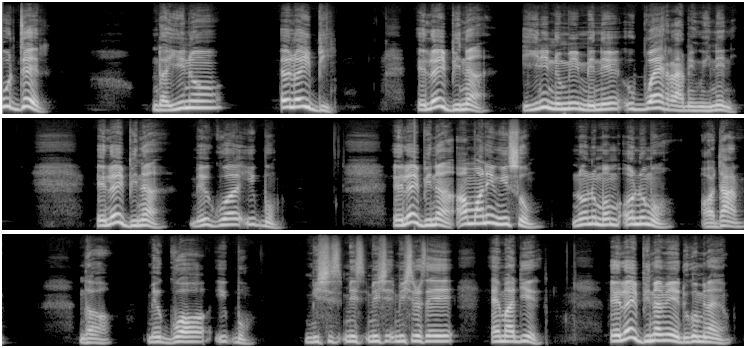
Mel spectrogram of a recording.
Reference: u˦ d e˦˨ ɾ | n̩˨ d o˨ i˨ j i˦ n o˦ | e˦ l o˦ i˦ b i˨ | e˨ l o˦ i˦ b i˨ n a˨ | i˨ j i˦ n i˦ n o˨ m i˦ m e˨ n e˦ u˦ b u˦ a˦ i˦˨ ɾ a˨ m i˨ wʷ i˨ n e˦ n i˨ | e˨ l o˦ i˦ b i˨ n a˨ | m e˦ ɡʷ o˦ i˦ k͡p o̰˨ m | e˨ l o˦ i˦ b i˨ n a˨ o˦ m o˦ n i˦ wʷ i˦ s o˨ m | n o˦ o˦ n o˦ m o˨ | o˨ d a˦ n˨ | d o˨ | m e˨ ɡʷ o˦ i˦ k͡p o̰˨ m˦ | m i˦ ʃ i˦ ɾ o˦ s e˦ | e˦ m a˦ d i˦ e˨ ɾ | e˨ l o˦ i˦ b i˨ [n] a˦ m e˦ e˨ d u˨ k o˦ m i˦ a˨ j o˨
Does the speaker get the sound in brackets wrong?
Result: no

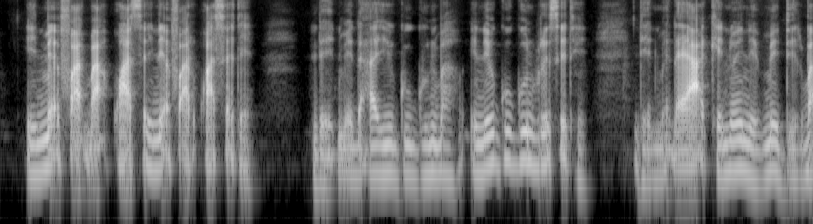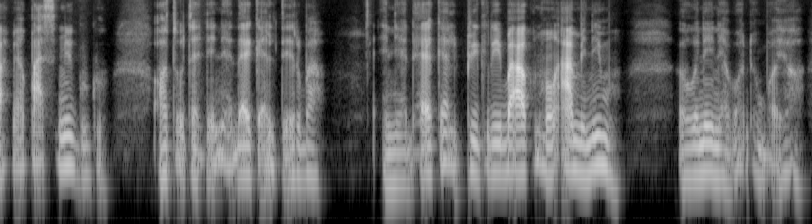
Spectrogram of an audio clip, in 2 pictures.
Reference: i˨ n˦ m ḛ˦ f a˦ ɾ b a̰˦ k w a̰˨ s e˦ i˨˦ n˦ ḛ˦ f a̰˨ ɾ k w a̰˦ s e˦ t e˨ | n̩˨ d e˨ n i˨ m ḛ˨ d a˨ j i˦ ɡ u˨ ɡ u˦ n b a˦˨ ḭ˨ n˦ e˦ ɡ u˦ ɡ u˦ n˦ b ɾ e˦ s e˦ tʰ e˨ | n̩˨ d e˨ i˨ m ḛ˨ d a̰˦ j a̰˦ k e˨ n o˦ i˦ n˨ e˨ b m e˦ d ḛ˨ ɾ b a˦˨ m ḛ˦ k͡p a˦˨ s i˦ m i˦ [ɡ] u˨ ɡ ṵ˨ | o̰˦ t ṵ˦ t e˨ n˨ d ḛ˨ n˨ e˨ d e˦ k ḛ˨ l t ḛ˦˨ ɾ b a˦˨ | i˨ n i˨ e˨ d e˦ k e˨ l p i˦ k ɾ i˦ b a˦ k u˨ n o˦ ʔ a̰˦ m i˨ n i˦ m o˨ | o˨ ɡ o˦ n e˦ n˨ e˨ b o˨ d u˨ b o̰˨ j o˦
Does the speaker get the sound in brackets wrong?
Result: no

